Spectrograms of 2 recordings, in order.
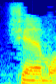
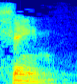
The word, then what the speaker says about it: Shem: They wanted to make a Shem, or more properly pronounced, shame for themselves.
